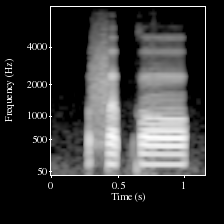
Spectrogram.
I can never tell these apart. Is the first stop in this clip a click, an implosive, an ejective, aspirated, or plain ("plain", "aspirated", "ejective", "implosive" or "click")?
plain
